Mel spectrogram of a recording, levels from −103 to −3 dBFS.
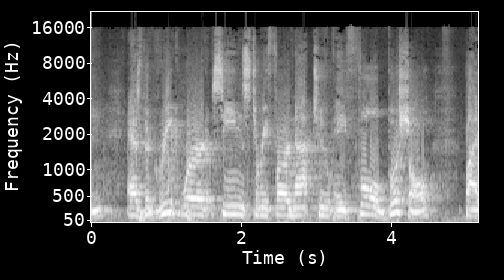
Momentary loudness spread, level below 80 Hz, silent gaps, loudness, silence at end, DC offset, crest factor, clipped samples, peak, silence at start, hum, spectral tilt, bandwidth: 5 LU; -34 dBFS; none; -9 LUFS; 0 s; under 0.1%; 8 dB; under 0.1%; 0 dBFS; 0 s; none; -5 dB/octave; 17 kHz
